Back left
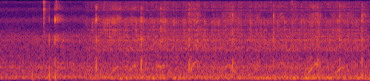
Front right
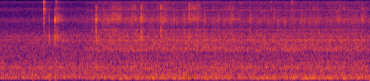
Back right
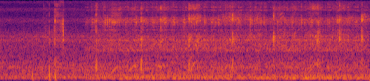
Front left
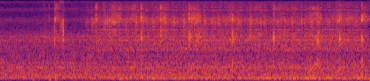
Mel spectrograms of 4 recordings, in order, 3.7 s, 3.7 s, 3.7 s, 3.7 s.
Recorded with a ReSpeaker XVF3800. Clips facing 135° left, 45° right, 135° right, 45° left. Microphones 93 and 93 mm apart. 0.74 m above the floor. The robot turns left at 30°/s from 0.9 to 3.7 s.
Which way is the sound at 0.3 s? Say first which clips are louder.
Back left 4 dB, back right 2 dB; 165° right.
